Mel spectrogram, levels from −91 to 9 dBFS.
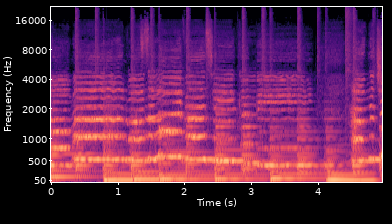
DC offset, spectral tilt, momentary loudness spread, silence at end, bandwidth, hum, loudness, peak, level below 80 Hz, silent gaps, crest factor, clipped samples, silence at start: under 0.1%; -6 dB/octave; 7 LU; 0 s; over 20 kHz; none; -11 LUFS; 0 dBFS; -18 dBFS; none; 10 dB; under 0.1%; 0 s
